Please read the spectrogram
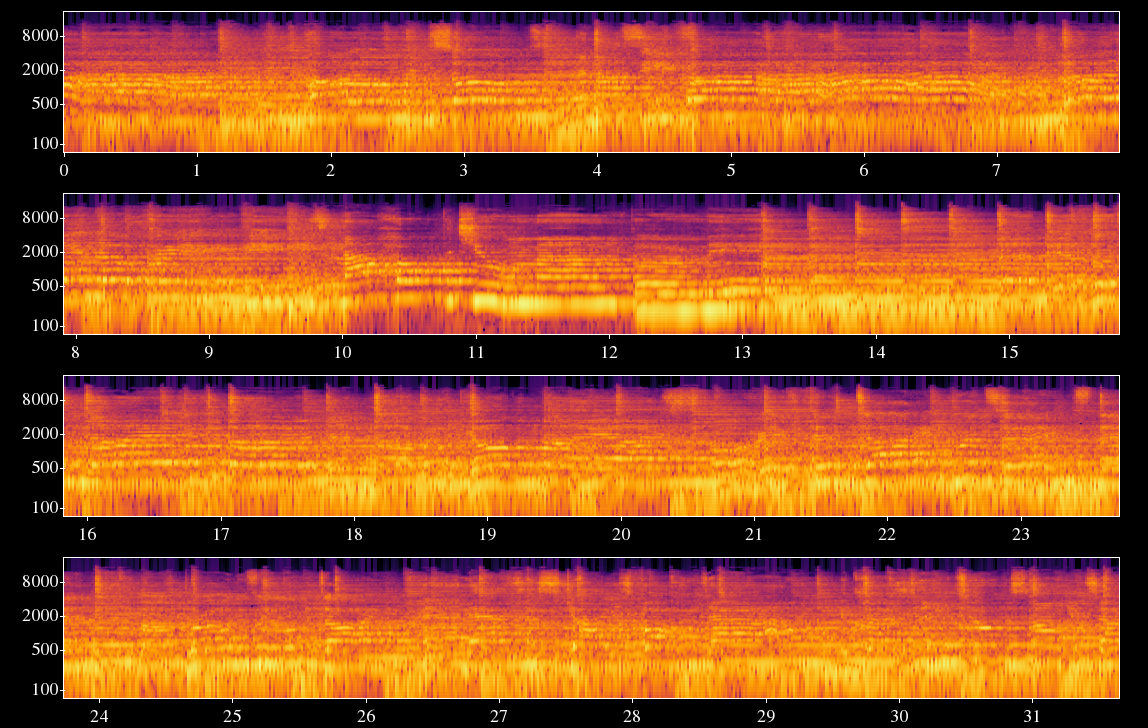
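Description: Teenage boys' vocal group singing in harmony, with strummed acoustic guitars and a steady drum beat. About ten seconds in the beat and low end drop away briefly under the held voices, then come back in.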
